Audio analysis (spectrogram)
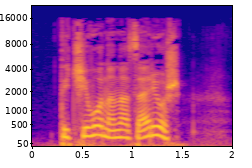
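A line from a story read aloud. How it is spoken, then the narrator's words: Barking shout. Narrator (Russian): рявкнул он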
